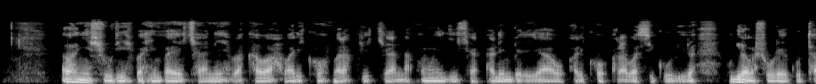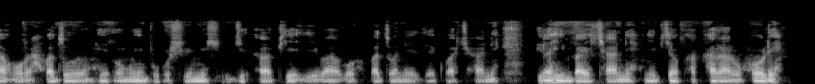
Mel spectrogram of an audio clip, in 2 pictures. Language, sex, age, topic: Rundi, male, 25-35, education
